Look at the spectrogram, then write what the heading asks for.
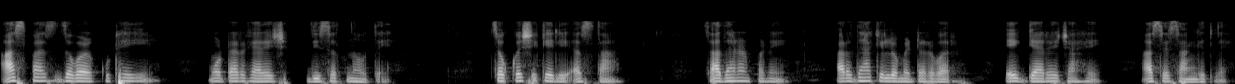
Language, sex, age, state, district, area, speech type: Marathi, female, 45-60, Maharashtra, Osmanabad, rural, spontaneous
